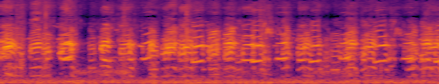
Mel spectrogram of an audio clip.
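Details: Guineafowl flock trailing after a hen on a farm, many birds calling over one another in a continuous harsh chattering chorus.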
